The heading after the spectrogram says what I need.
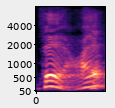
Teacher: الفاء تخرج من الشفتين، والعين من حروف الحلق، الحلق، واللام من اللسان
